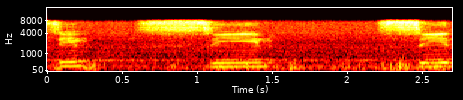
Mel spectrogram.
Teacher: زبان کی نوک اور ثنا سفلی کا کنارہ اور کچھ اتصال ثنا علیہ سے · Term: زا سین کا مخرج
